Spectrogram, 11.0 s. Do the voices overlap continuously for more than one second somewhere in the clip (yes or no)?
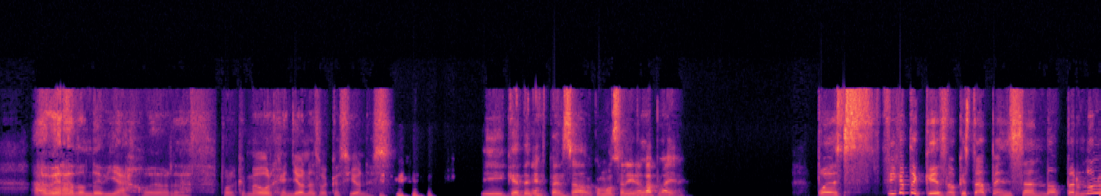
no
